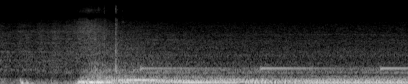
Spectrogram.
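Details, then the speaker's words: 2017 Chevy Silverado 1500 5.3, crank no-start with low fuel pressure despite a new pump and module, traced to a broken wire; with a jumper bypassing it, brief crank catches within a second, then steady even idle, chime audible. "Now we have right around 60 PSI on the low side and 1700 on the high side. As you can see, this vehicle is starting and running."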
